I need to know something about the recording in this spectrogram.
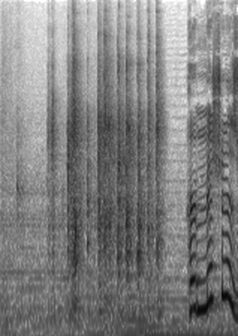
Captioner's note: sound of typing on keyboard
